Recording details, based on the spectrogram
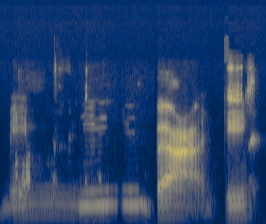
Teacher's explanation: nun sukun bertemu dengan huruf ba, bacaan iqlab. Dibaca membalik, nunnya dibaca mim.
